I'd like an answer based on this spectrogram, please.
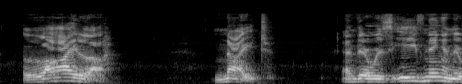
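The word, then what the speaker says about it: לילה: the darkness he called Lila, night. And there was evening and there was morning, day 1. The word for night is Lila, okay? And it's spelled Lamed, Yod, Lamed, Hey, right?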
